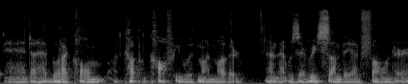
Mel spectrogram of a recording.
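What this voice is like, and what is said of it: Canadian accent. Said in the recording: “You can tell by my accent, I'm not from here. I'm originally Canadian”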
